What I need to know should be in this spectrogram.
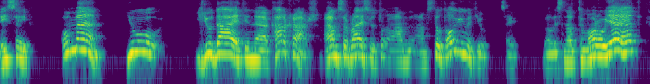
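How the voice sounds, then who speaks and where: Speaking at a fairly slow pace with a non-native accent, a man with a high pitch makes very wide pitch swings and big swings in loudness. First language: not English. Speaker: YouTuber. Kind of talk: livestream monologue. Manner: halting.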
